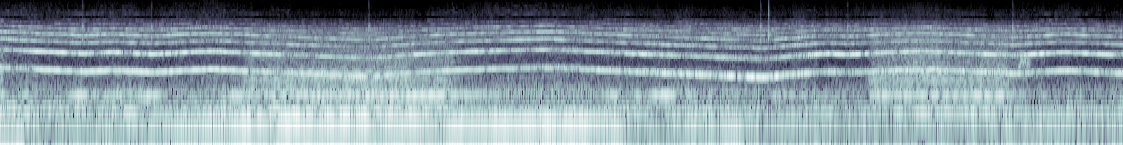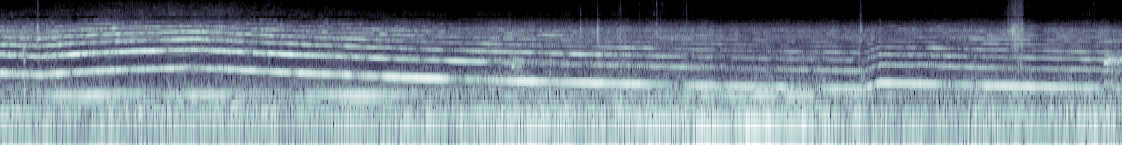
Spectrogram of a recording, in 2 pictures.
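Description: Fire engine siren wailing, its pitch rising and falling every few seconds. About two-thirds of the way through it winds down in a long falling glide, gets a brief upward boost near the end, then keeps falling. The truck's engine runs underneath.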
